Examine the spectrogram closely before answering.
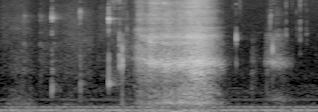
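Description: A close, breathy yawn swells up and fades over under a second, with a few faint clicks and mouth sounds before and after in an otherwise quiet room.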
